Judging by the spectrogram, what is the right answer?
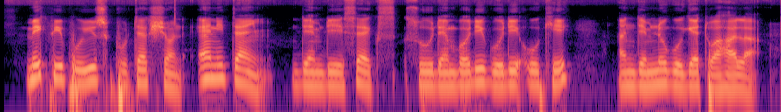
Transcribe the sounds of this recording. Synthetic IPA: mek̚pipoljuspɹotɛkʃɔ̃nɛnitãɪ̃m | dɛ̃mdesɛksːodɛ̃mbɔdiɡodeʔokʰe | ãndɛ̃mnoɡoɡɛtwaɦala̰

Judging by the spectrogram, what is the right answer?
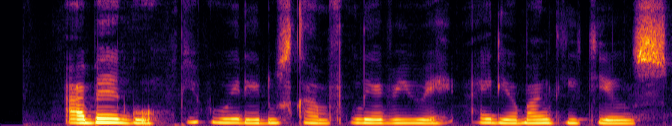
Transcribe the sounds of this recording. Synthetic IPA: abɛɡopipwededuskamfulevɾiweaɪdiobãŋk̚ditʰels

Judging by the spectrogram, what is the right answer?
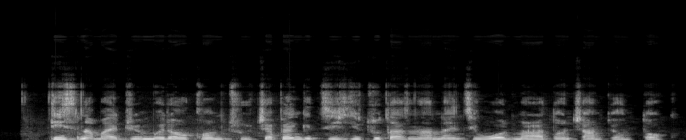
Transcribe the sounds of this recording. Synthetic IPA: d̥isnamaɪdɹĩmwedɔ̃nkɔ̃mtʰut͡ʃɛpɛ̃ŋɡitit͡ʃditut̪aʊzãndãnːãɪ̃ntĩnwɔldmaɹatɔ̃nt͡ʃãmpiɔ̃ntɔk

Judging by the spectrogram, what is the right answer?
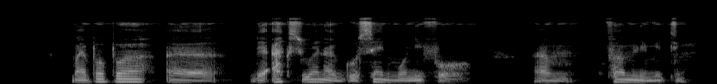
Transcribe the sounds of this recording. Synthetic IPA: maɪpɔpa | deʔakswɛ̃naɪɡosɛ̃ndmɔnifɔ | am | familimitʰĩŋ

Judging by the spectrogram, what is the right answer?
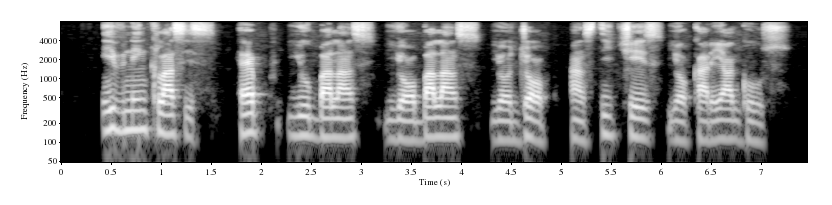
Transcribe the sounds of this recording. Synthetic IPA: ivnĩŋkʰlasis | hɛp̚ | jubalãnsjɔbalãnsjɔd͡ʒɔb̚ | ãnstit͡ʃẽnsjɔkaɹiaɡos

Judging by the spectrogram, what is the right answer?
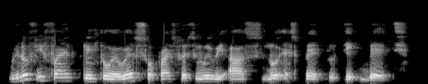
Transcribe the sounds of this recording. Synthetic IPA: winofifãɪ̃ndkĩŋtoewɛlsɔpɹaɪspɛsɔ̃nwɛwiʔasknoɛspɛk̚tːutek̚bɛt

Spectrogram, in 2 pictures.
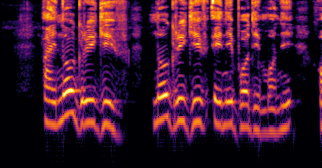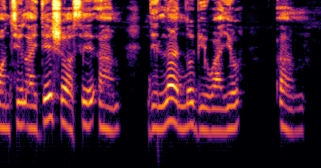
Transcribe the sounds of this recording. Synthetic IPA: aɪnoɡɾiɡiv | noɡɾiɡivɛnibɔdimɔni | ɔ̃ntʰilaɪdeʃɔseam | dilãndnobiwajo | am

